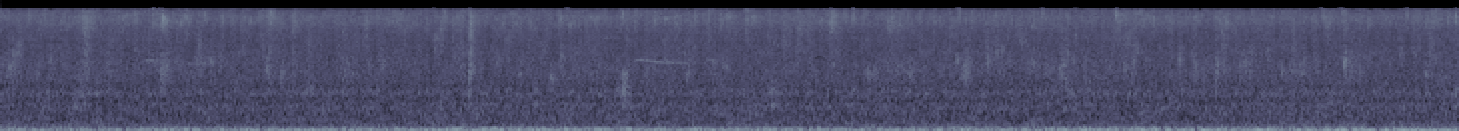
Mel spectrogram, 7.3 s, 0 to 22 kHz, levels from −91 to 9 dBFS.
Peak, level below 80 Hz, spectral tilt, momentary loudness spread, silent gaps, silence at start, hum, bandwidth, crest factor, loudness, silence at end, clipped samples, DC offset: -8 dBFS; -38 dBFS; -1 dB/octave; 1 LU; none; 0 s; none; 17 kHz; 24 dB; -29 LUFS; 0 s; under 0.1%; under 0.1%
